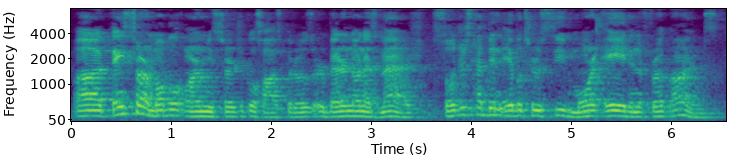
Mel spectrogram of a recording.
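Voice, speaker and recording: A man's voice: mid-range voice, a little fast, far from the mic, lightly acted. A man playing a formal 1940s medical professor, giving careful scripted answers in a news interview. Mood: formal, sincere. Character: grateful, formal male 1940s army doctor and professor. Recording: echoey, off-mic room with faint noise.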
